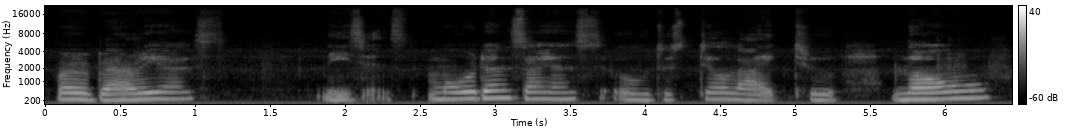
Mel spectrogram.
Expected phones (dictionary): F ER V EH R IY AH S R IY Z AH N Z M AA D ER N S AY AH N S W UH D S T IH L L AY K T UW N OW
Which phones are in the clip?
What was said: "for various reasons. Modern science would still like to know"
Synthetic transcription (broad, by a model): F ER B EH R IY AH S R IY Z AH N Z M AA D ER N S AY AH N S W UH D S T IH L L AY K T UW N OW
